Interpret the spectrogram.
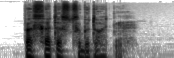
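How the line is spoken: Plain question. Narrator (German): fragte sie

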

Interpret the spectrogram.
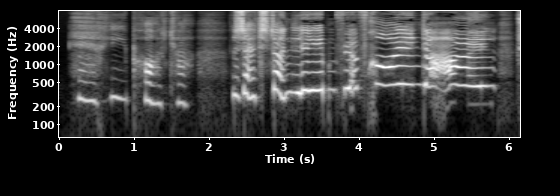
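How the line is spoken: Moaning, wistful enthusiasm. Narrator (German): stöhnte Dobby in einer Art wehmütiger Begeisterung

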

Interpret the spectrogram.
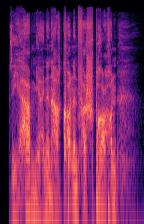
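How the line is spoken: Hissed in fury. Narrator (German): zischte Gurney außer sich vor Zorn

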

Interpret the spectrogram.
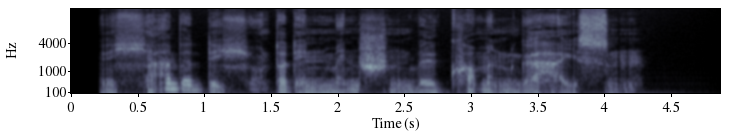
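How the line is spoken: Old woman murmuring. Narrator (German): murmelte die ehrwürdige Mutter

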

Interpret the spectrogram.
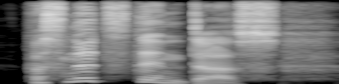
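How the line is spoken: Said loudly. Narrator (German): sagte Harry laut

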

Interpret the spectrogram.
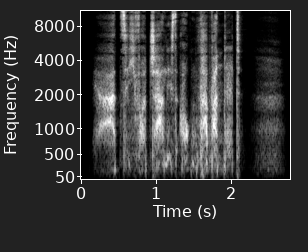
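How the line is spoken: Hissed. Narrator (German): zischte Edward

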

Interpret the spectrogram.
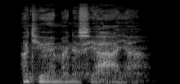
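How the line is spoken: Whisper. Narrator (German): wisperte

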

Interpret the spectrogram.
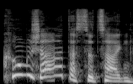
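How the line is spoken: Mocking. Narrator (German): höhnte Ron

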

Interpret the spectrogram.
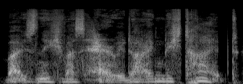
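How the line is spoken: Muttering. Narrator (German): murmelte Hagrid

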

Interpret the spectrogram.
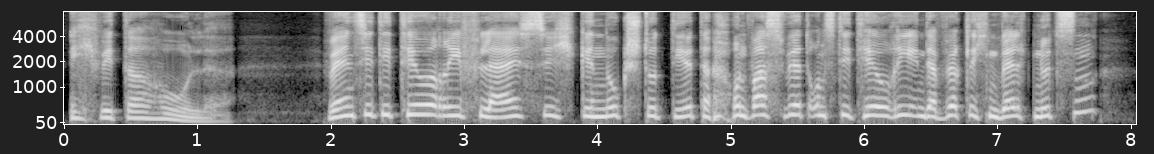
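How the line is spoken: Loud. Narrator (German): sagte Harry laut

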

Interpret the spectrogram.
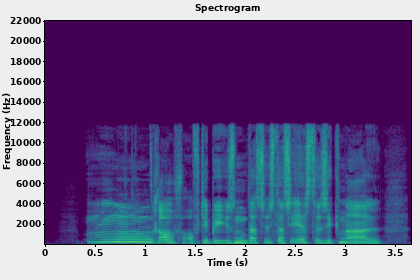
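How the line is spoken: Sharp. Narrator (German): sagte Lupin scharf

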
